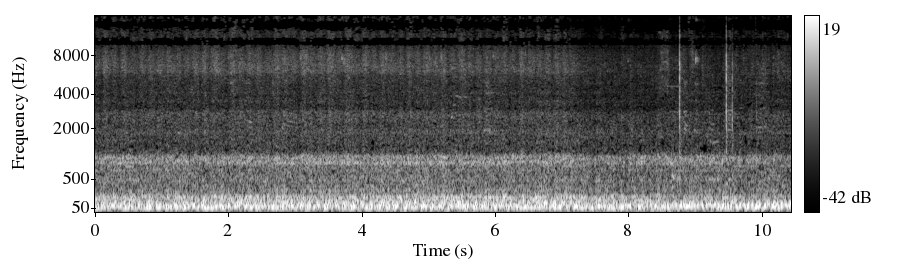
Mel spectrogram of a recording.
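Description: Tyne and Wear Metro Class 994 Metrocar running at speed, heard from inside the car as a steady low rumble of wheels and traction. Two short sharp clicks come near the end.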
